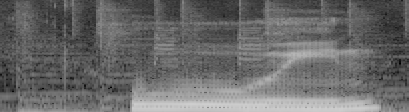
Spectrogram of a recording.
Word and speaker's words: Nguyễn: First, lower down your voice, uin. Then raise it up very quickly, like uin, uin, uin, uin, uin, uin.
